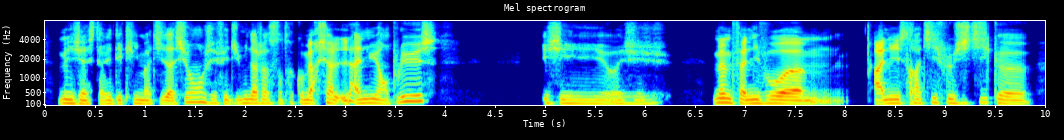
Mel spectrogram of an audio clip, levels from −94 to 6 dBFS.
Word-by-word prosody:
mais 130 -1 +1
j'ai 120 -1 0
installé 115 0 -3
des 120 +1 -4
climatisations, 120 +7 -1
j'ai 135 -4 -4
fait 125 0 -5
du 120 0 -6
ménage 130 0 +1
en - - -1
centre 125 +1 -8
commercial 125 +1 +1
la 125 - +2
nuit, 140 0 +1
en 120 -1 -2
plus. 200 +6 +1 1.0
J'ai, 125 -2 -3
heu, - - -5
ouais 120 - -3
j'ai 120 0 -7
j 125 +2 -9
j 145 - -17 0.5
même, 150 +2 +4
enfin, 130 -2 +3
niveau, 125 0 +4
hem, 115 -1 +2 0.3
administratif, 130 +4 +1
logistique, 135 +3 -3
heu, 115 -3 0
125 Hz, 175 wpm, -22 LUFS, 120-135 Hz, 1.0 s, même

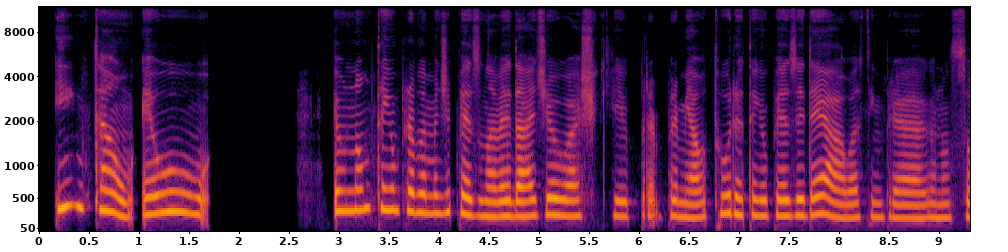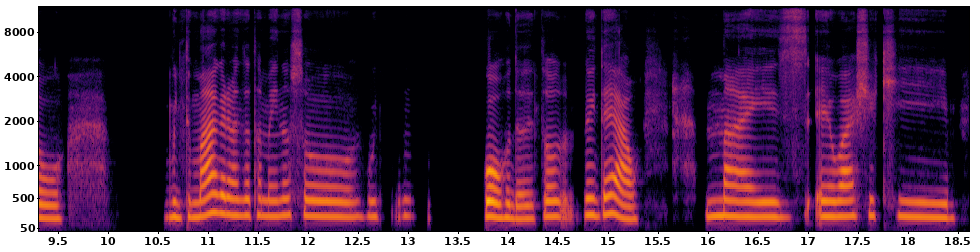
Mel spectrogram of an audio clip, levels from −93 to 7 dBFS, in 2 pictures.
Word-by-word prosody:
Então 335 - +3
eu 280 0 +3 1.2
eu 310 0 +5
não 315 +2 +3
tenho 325 -2 +2
problema 285 -3 +2
de 290 +2 0
peso, 255 -5 +1
na 225 -1 +2
verdade, 230 +2 +3
eu 245 -1 +4
acho 230 0 -2
que 230 -2 -4
pra 220 0 -8
pra 230 +2 -4
minha 210 -2 0
altura, 255 +6 0
eu - - 0
tenho 240 -2 -1
o - - -7
peso 235 0 +1
ideal, 240 -4 +2
assim, 210 +1 -4
pra 200 -2 -2
eu 205 +1 -3
não 205 0 -3
sou 200 -3 -3 1.0
muito 215 0 -4
magra, 260 +4 +2
mas 240 0 -1
eu 245 - -2
também 235 -2 -4
não 245 +1 -3
sou 225 -2 -3
muito 225 -1 -8 1.0
gorda, 205 -4 +4
eu 195 - -6
tô 230 +3 -2 0.2
no 250 - 0
ideal, 230 -7 +1 0.6
mas 225 -2 -1
eu 230 -2 0
acho 230 +1 -1
que 215 -3 -3
230 Hz, 140 wpm, -19 LUFS, 215-255 Hz, 1.2 s, eu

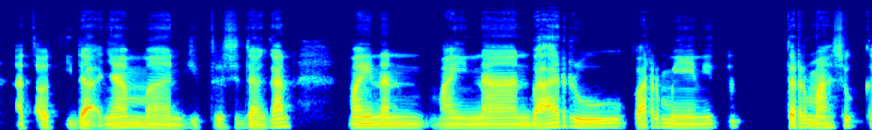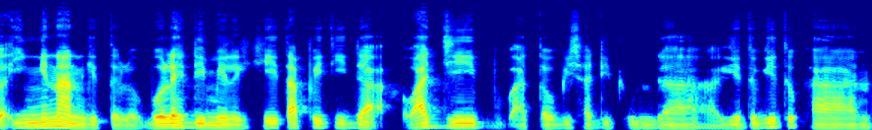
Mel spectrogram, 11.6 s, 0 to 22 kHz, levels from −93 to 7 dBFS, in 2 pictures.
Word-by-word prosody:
atau - - 0
tidak - - +3
nyaman 95 -3 +2
gitu, - - -11
sedangkan 95 +6 +1 0.4
mainan 105 -1 +2
mainan 95 +1 +2
baru, 115 +3 +2
permen 105 -4 0
itu - - -13 0.3
termasuk 110 +3 +1
keinginan 120 -2 +3
gitu, 95 - -6
loh, 80 -1 -7
boleh 105 +3 +6
dimiliki 100 -2 -1
tapi 115 0 0
tidak 105 0 -2
wajib 110 -2 +1 0.2
atau 85 - -7
bisa 90 -1 -10
ditunda 90 0 -9
gitu-gitu, 105 +7 -4
kan. 90 -1 -5
100 Hz, 125 wpm, -28 LUFS, 95-110 Hz, 0.4 s, boleh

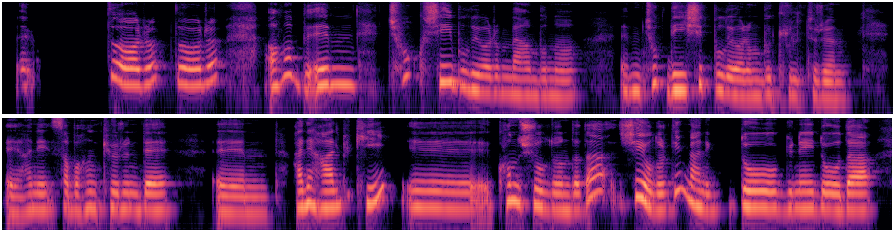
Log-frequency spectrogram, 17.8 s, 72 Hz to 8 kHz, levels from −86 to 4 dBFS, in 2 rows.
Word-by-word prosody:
Evet, 475 -1 -9 0.8
doğru, 260 -2 +3
doğru. 255 +5 +2 0.4
Ama 255 +5 -1
b - - -2
emm, 245 +1 +2 0.3
çok 365 +2 -6
şey 280 -1 +1
buluyorum 175 -6 -2
ben 160 -1 -5
bunu, 150 -1 -7 0.4
emm, 190 0 -3
çok 265 +1 -6
değişik 195 +6 +2
buluyorum 155 -5 0
bu 165 - -5
kültürü. 145 -3 -7 0.5
Eee, 155 - -2
hani, 165 +3 -4
sabahın 170 0 0
köründe, 170 -1 0 0.4
emm, 145 -1 -2 0.2
hani, 190 +4 +3
hâlbuki, 215 - 0
eee, 185 -2 -2
konuşulduğunda 185 -8 +1
da 360 +5 +1
şey 290 -4 +5
olur 170 -5 +1
değil 380 +1 0
mi, 275 - +1
hani, 165 -4 -1 0.2
Doğu, 185 -3 +5
Güneydoğu'da, 170 -1 +3
180 Hz, 115 wpm, -24 LUFS, 165-240 Hz, 0.8 s, şey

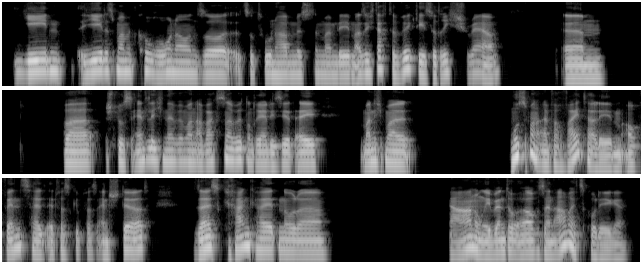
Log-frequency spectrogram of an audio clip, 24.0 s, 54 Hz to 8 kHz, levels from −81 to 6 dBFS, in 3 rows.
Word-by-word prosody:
jeden 125 +2 +4
jedes 130 +3 +2
Mal 130 -2 +1
mit 125 -1 -2
Corona 115 -2 0
und 115 - -2
so 110 0 +1
zu - - -8
tun 110 0 -1
haben 105 0 -1
müssen 105 +1 -5
in - - -4
meinem 105 0 -3
Leben.“ 105 0 +2
Also 105 +3 0
ich 115 -1 -1
dachte 145 -8 -2
wirklich, 140 -6 +3
es 105 - -13
wird 105 0 0
richtig 115 +2 -2
schwer, 110 -1 -4 0.8
ähm 95 0 +1 1.2
aber 105 0 +2
schlussendlich, 115 +3 -1
ne, 115 -1 -1
wenn 110 0 -3
man 110 -1 -1
erwachsener 110 +3 -1
wird 125 0 +1
und 105 -2 -4
realisiert: 100 0 +1
„Ey, 105 +1 +3 0.5
manchmal 105 -1 +1 1.2
muss 155 +3 +4
man 175 - +5
einfach 95 -4 -3
weiterleben, 90 - +1
auch 95 +1 -5
wenn's 130 +4 -1
halt 95 -1 0
etwas 95 +1 -6
gibt, 100 -1 -10
was 100 0 -10
einen 90 -3 -4
stört.“ 110 +5 0 0.5
Sei 105 +4 +4
es 125 0 0
Krankheiten 110 -4 +1
oder 100 -1 0 1.5
keine 90 0 -2
Ahnung, 115 0 +3
eventuell 100 +1 +1
auch 95 0 +2
sein 90 -2 -2
Arbeitskollege. 80 - -2
105 Hz, 140 wpm, -21 LUFS, 100-120 Hz, 1.5 s, man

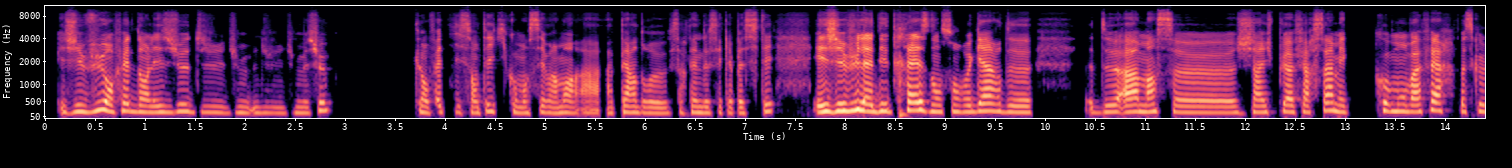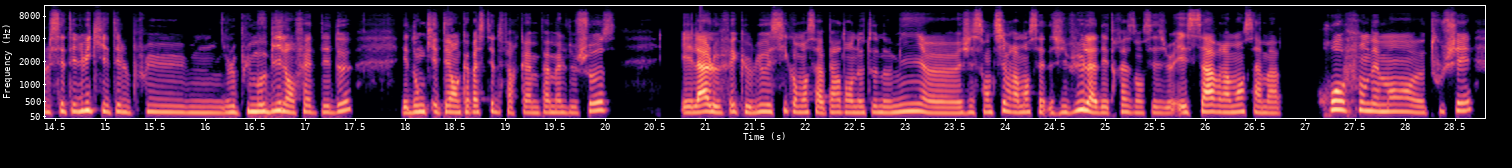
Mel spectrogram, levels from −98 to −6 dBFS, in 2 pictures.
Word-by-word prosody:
j'ai 190 +2 0
vu 210 +7 +3
en 210 - +7
fait 220 0 0
dans 190 -1 +1
les 180 0 -3
yeux 210 0 -1
du 180 -1 -10
du 170 +2 -14
m 170 -2 -7
du 165 -1 -12
du 160 +2 -16
monsieur 165 +9 -3 0.9
qu'en 180 -3 -1
fait, 185 +3 -4
il 180 - -11
sentait 170 +6 -3
qu'il - - -13
commençait 175 +1 -5
vraiment 165 0 -1
à 85 - -4
à 160 - -8
perdre, 180 -2 -1
heu, 155 -1 -3
certaines 175 +2 -6
de 165 - -3
ses 165 +2 -8
capacités 165 +5 -4 0.4
et 190 +2 +8
j'ai 215 +2 +9
vu 235 +4 +9
la 225 -5 +10
détresse 225 +4 +6
dans 200 -1 +1
son 200 +1 -3
regard 210 +3 +4
de 180 -1 -1 0.6
de: 190 +3 -3
«Ah 190 +2 +8
mince, 195 +1 +1
heu, 175 -2 -1
j'arrive 185 +3 -2
plus 205 - -1
à 190 - +5
faire 185 -2 -2
ça, 235 0 +3
mais 190 -3 -1 0.3
comment 210 -3 +1
on - - -1
va 195 0 +4
faire?». 230 0 +2
Parce 200 - -4
que 205 -2 -4
c'était 210 +2 -4
lui 230 +3 +6
qui 225 0 -4
était 200 0 -5
le 185 - -5
plus 185 0 -6
mmh, 170 -1 -7
le 185 - -1
plus 205 - -5
mobile 205 +2 +4
en 180 - -1
fait 195 +1 -6
des 185 - -5
2 220 +8 -2 0.5
et 165 - -3
donc 195 +3 0
il - - -3
était 190 +1 -4
en 180 - +1
capacité 185 +3 -5
de 185 - -11
faire 170 -2 -9
quand 175 - -6
même 170 -1 -7
pas 175 - -4
mal 175 0 -5
de 170 - -10
choses 235 +7 -3 0.7
et 170 +1 -2
là, 190 +3 +8
le 185 -3 +1
fait 200 +3 -5
que 190 - -6
lui 180 +3 -3
aussi 205 +3 -3
commençait 185 -2 -5
à 165 - -4
perdre 180 +1 -5
en 175 0 -4
autonomie, 185 +5 -2
heu, 165 -2 -3
j'ai 175 +2 -5
senti 185 +6 -3
vraiment 185 -2 -3
cette 185 -2 -7
j'ai 165 +3 -6
vu 235 +9 +4
la 205 -8 +6
détresse 175 +3 -6
dans 170 -1 -7
ses 165 0 -10
yeux 160 - -7
et 175 - +1
ça, 195 +3 +4
vraiment, 190 +1 -1
ça 195 -3 -6
m'a 165 -1 -5 0.4
profondément, 210 -6 +2
heu, 170 -1 -6
touchée 230 +3 -3
185 Hz, 235 wpm, -23 LUFS, 175-205 Hz, 0.9 s, la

